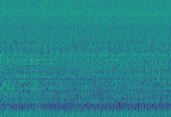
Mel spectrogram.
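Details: Ford Fiesta Duratec petrol engine running on three cylinders with loss of power; lumpy idle with an uneven stumble roughly twice a second as one cylinder drops out: misfire traced to a failed ignition coil pack, replaced.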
